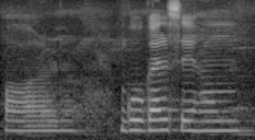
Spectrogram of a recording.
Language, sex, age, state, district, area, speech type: Hindi, female, 18-30, Bihar, Madhepura, rural, spontaneous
